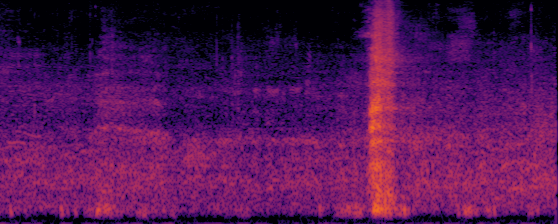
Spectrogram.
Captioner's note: laughter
